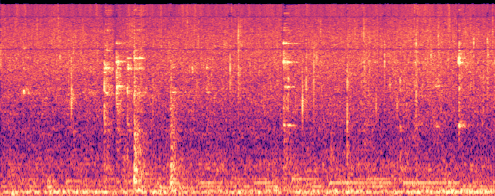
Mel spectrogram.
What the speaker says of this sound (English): So once the oil is hot, we start with the onions first, green chili,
